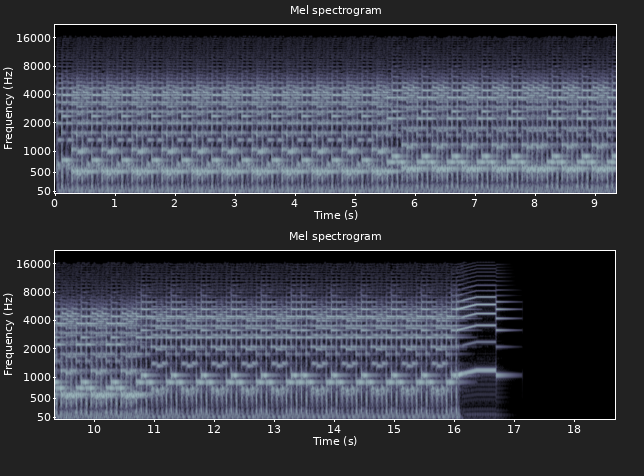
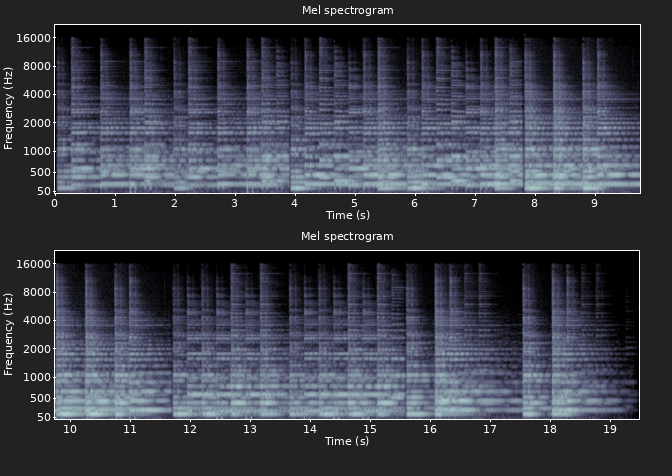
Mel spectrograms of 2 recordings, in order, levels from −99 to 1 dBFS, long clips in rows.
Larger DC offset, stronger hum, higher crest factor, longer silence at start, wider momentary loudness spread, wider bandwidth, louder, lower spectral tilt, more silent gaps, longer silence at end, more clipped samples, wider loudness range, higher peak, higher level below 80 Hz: neither; neither; about the same, 14 dB vs 16 dB; about the same, 0 s vs 0.05 s; second, 1 LU vs 8 LU; about the same, 17 kHz vs 16 kHz; first, -26 LUFS vs -29 LUFS; second, -1 dB/octave vs -6 dB/octave; neither; first, 1.7 s vs 0.3 s; neither; second, 1 LU vs 4 LU; about the same, -14 dBFS vs -14 dBFS; first, -50 dBFS vs -60 dBFS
